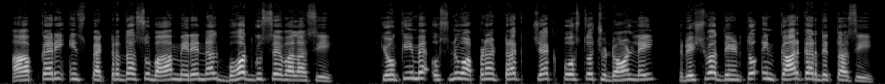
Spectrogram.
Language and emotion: Punjabi, angry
